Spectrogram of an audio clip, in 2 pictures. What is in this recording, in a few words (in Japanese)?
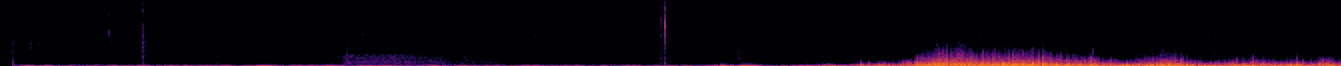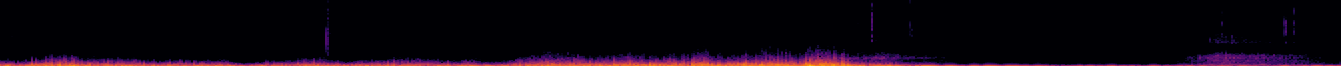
フリートーク, ASMR; 保険の先生と過ごす甘々密着性活～耳かきからオホ声まで～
